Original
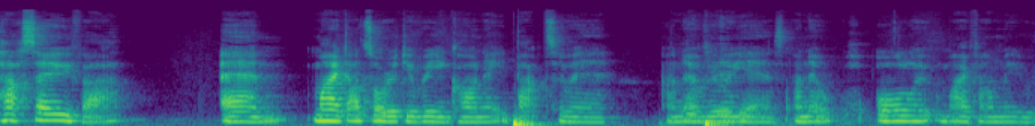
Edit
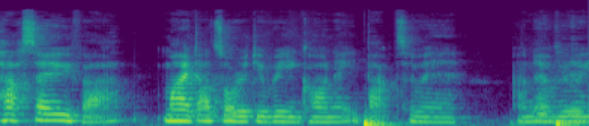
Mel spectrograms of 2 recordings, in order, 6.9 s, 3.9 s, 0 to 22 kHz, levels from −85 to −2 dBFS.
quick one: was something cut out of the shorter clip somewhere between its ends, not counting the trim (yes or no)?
yes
